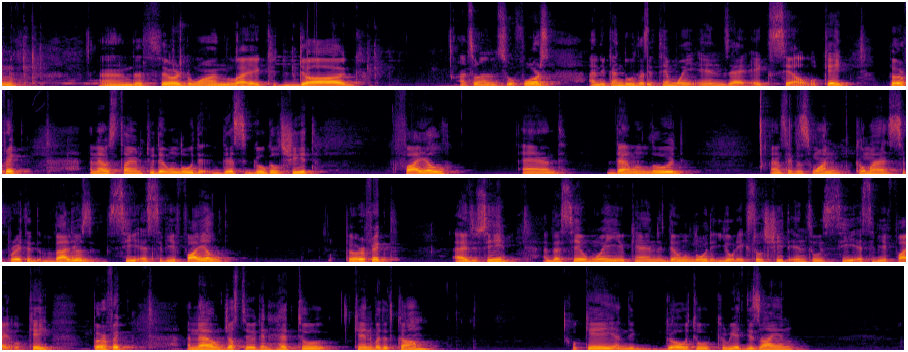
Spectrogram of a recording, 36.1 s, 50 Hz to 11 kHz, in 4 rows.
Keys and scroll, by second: 0.0-0.7 typing, 1.6 Down, 2.7-3.6 typing.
